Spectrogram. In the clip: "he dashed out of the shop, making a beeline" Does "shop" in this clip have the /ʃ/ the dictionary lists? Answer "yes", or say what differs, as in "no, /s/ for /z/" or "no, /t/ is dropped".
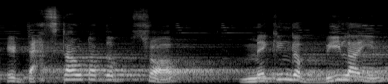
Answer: no, /s/ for /ʃ/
